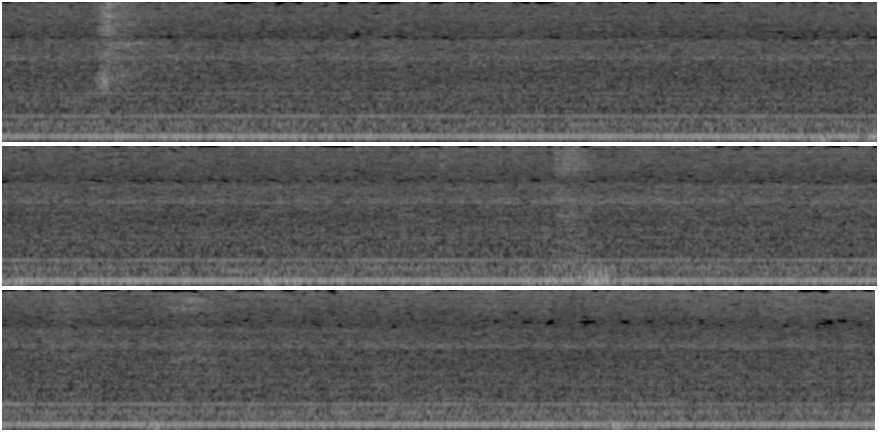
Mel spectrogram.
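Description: Steam locomotive and brake van rolling slowly along the track, giving a steady low rumble with a steady hum, and a couple of faint clicks.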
